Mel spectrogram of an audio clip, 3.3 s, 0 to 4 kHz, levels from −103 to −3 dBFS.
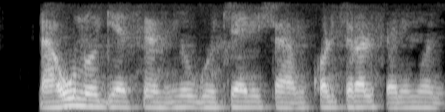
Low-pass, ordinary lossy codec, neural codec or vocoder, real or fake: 3.6 kHz; none; none; real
